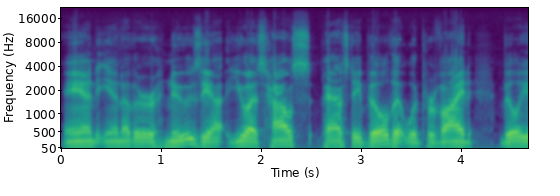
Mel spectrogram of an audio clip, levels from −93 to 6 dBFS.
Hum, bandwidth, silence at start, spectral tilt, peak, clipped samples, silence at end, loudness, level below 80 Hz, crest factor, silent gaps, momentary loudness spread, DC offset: none; 16 kHz; 0 s; -5.5 dB/octave; -8 dBFS; under 0.1%; 0 s; -21 LUFS; -54 dBFS; 12 dB; none; 5 LU; under 0.1%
